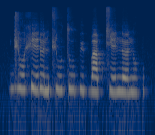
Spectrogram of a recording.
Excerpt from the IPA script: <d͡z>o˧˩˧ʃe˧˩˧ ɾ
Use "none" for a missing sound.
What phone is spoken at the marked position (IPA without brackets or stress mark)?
d͡ʑ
